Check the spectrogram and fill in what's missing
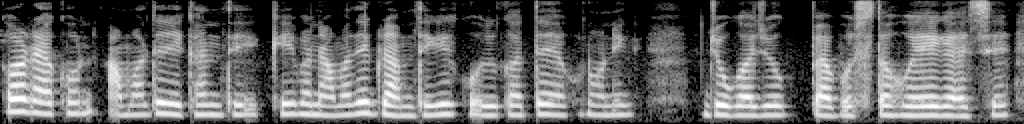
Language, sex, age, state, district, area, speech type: Bengali, female, 18-30, West Bengal, South 24 Parganas, rural, spontaneous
